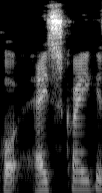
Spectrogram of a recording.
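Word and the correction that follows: Port Askaig: is it? – Port Askeig. – Askeig.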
